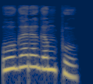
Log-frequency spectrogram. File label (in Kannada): "ಓಗರಗಂಪು", Kannada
